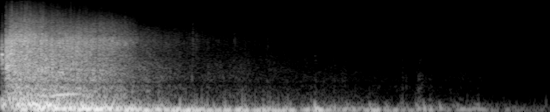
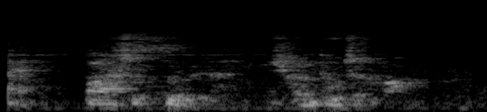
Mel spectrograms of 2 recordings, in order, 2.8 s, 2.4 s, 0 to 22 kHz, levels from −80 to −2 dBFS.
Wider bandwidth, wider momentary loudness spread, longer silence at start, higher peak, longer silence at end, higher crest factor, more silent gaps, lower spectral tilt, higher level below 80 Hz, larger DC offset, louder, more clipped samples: first, 16.5 kHz vs 7.6 kHz; first, 22 LU vs 10 LU; about the same, 0 s vs 0.05 s; first, -6 dBFS vs -24 dBFS; first, 0.4 s vs 0.1 s; second, 12 dB vs 18 dB; neither; about the same, -4 dB/octave vs -3.5 dB/octave; first, -22 dBFS vs -72 dBFS; neither; first, -15 LUFS vs -42 LUFS; neither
